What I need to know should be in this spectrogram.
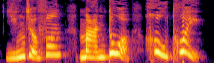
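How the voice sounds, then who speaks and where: A woman voicing a stern male naval captain who shouts commands on deck in a storybook reading. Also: sits high, sing-song, slow pace, voice pushed up, exaggerated voice. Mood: commanding.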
